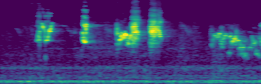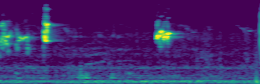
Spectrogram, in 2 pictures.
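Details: Budgerigars ready for laying eggs give a string of short, buzzy chirps and a rough warbled phrase, with sharp single notes spaced about a second apart over a low hum.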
